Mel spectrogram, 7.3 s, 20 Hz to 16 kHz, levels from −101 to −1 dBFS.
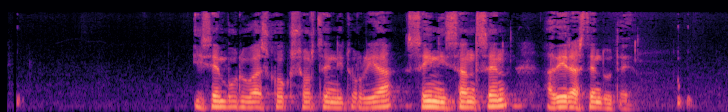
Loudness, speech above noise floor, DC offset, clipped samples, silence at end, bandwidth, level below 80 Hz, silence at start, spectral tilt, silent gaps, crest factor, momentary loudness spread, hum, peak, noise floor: -24 LUFS; 47 dB; under 0.1%; under 0.1%; 0.35 s; 11.5 kHz; -64 dBFS; 0.15 s; -5.5 dB/octave; none; 20 dB; 18 LU; none; -4 dBFS; -70 dBFS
